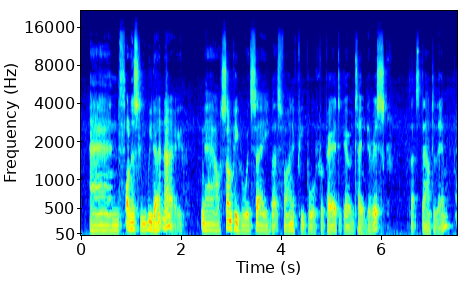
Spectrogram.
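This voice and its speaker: Noticeable background noise sits behind this man's voice. He talks at a fairly quick pace with a very deep, low pitch and lively intonation. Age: 60s. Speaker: space engineer. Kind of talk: casual chat.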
